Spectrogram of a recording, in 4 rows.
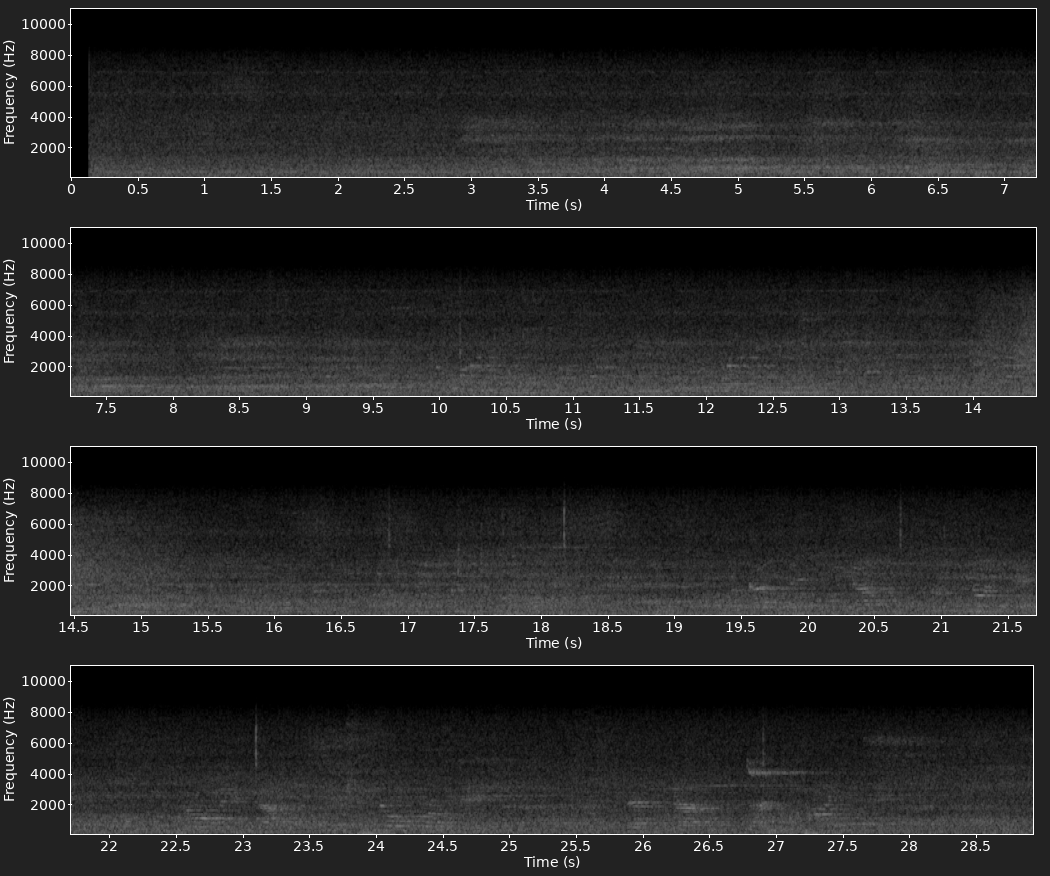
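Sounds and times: trains rumbling in station hall: 0.2s - 28.9s.

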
